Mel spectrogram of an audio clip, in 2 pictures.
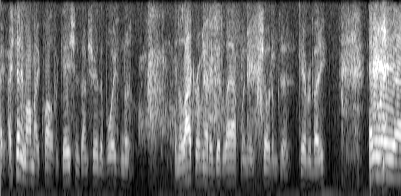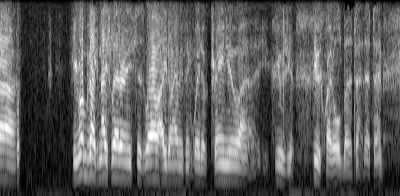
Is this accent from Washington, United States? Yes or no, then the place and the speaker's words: no; Omaha, Nebraska, United States; I got out to teach school in my hometown, Omaha.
